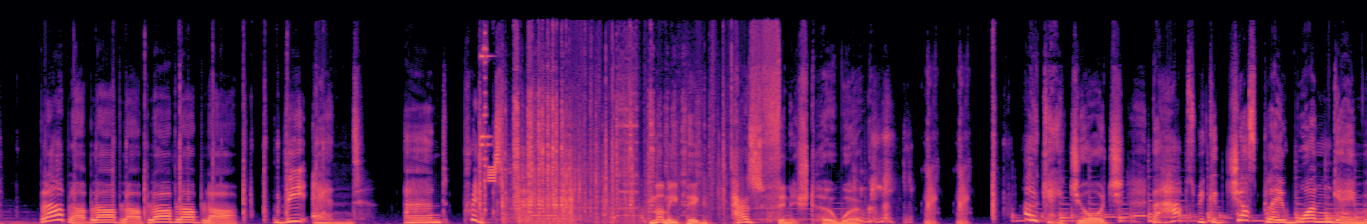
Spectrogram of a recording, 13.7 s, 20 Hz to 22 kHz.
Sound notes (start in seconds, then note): 8.6 giggles and oinks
